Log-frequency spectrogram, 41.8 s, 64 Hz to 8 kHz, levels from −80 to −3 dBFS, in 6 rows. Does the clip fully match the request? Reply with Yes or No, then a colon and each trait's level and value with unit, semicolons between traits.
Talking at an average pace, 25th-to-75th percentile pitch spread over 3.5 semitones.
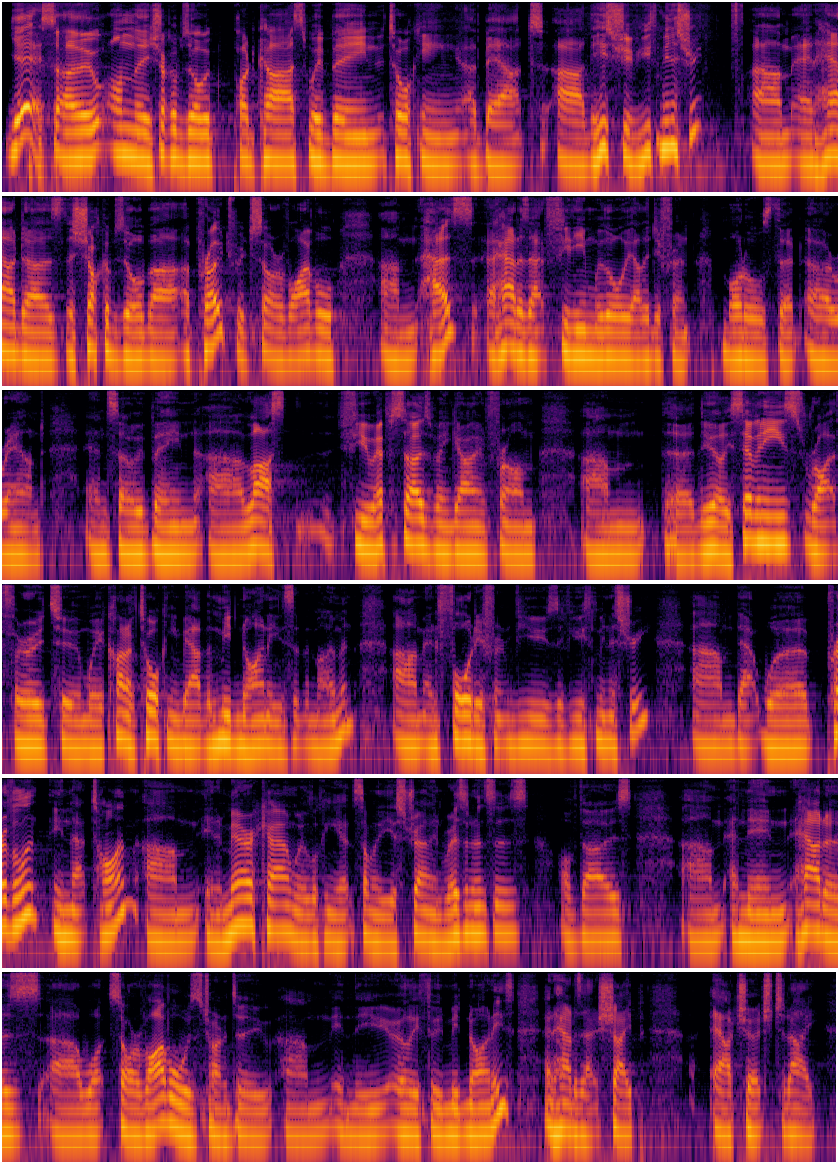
No: average, 190 wpm; average, 2.8 semitones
